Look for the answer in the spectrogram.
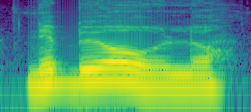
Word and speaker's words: Nebbiolo: And one thing that's not faking right now is the delicious flavors and natural taste in the Lange Nebbiolo. Did I say that right? – Yeah. – Nebbiolo.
